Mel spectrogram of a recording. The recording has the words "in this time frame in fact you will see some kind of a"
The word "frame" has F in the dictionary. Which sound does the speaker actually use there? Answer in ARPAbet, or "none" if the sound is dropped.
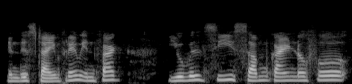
F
